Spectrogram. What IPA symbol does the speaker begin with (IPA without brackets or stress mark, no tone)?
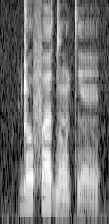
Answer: ɖ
